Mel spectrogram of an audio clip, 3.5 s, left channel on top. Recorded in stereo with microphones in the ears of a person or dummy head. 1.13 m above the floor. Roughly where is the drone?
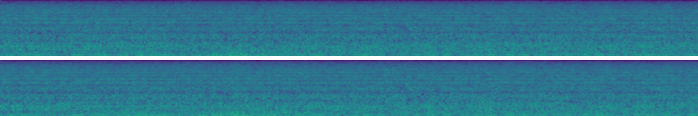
Centre.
